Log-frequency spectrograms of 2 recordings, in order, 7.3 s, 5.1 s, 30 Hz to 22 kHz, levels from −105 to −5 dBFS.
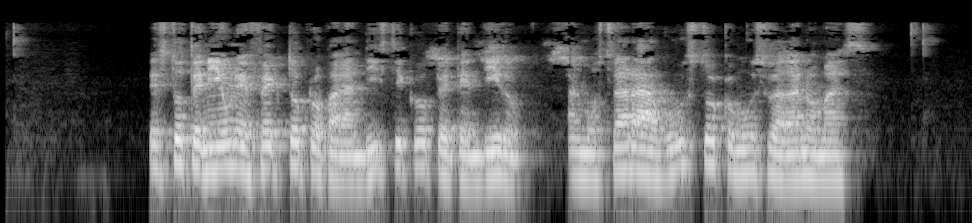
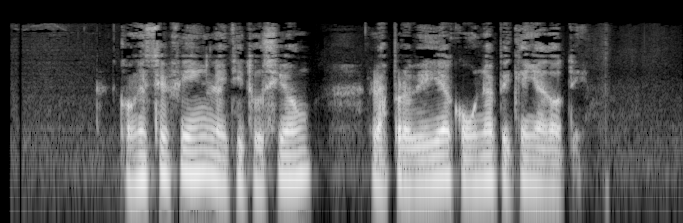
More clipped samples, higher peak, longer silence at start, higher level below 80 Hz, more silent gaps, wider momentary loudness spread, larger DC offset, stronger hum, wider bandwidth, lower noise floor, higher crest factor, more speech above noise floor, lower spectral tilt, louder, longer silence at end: neither; about the same, -4 dBFS vs -4 dBFS; second, 0.1 s vs 0.9 s; second, -66 dBFS vs -48 dBFS; neither; first, 10 LU vs 7 LU; neither; neither; about the same, 11.5 kHz vs 11.5 kHz; first, -77 dBFS vs -64 dBFS; about the same, 20 dB vs 18 dB; first, 55 dB vs 43 dB; about the same, -5 dB/octave vs -6 dB/octave; about the same, -22 LUFS vs -22 LUFS; about the same, 0.8 s vs 0.8 s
